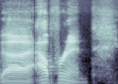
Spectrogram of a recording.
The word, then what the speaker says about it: Alperen: got Usman Garuba and Alfred Sengun, and in their first game, you just see flashes of it. You see like Alfred in the paint. I think I'm saying his name wrong. Alperen.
